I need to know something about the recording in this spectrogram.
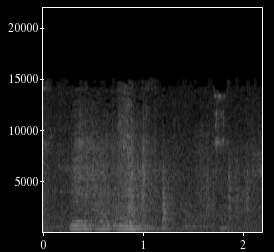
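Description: A chair dragged across the stage floor, its legs giving a short pitched squeal that lasts about a second and drops slightly in pitch partway through.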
